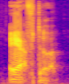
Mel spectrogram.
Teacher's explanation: the h sound was elided from have to, and it became just afta.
